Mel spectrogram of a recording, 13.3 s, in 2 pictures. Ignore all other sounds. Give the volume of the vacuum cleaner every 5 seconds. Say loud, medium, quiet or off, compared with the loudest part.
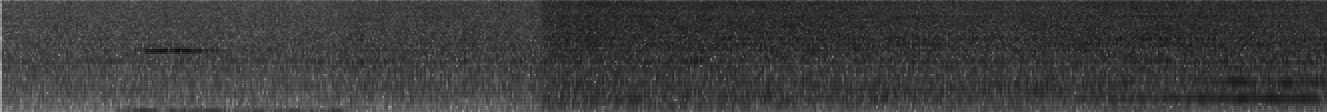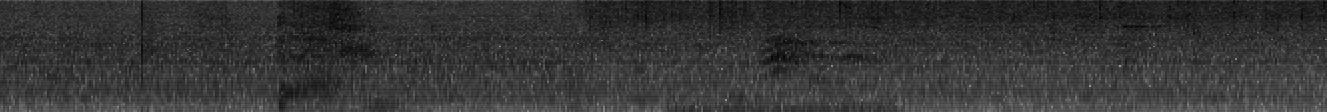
loud, loud, medium.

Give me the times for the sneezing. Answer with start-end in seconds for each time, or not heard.
7.3-8.8.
